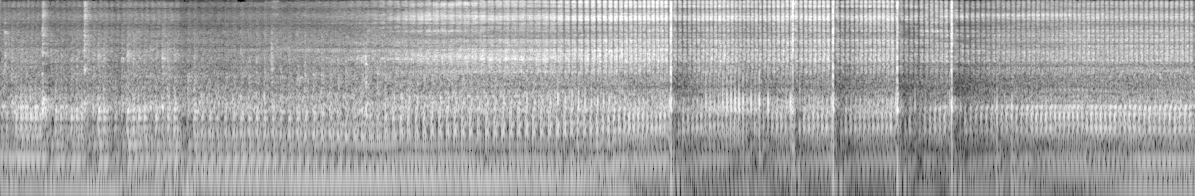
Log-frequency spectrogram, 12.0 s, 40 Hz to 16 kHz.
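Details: 2002 Yamaha XT600E single-cylinder being revved: thump stumbles and skips unevenly with sharp pops and dropouts; engine misfire, cause not yet pinned down.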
